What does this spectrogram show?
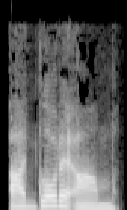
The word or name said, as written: ad gloriam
